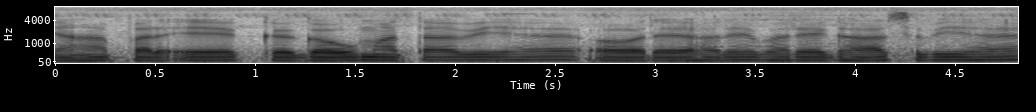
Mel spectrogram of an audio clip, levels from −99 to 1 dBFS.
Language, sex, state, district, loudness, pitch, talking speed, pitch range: Hindi, male, Odisha, Nuapada, -16 LUFS, 115 Hz, 160 wpm, 110-115 Hz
